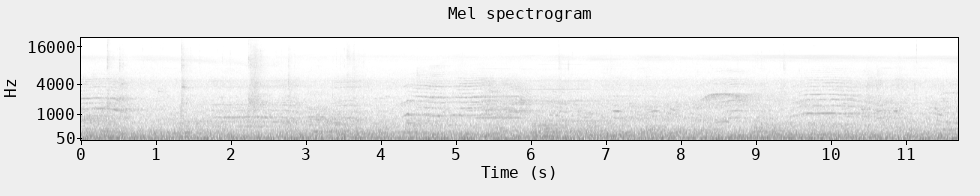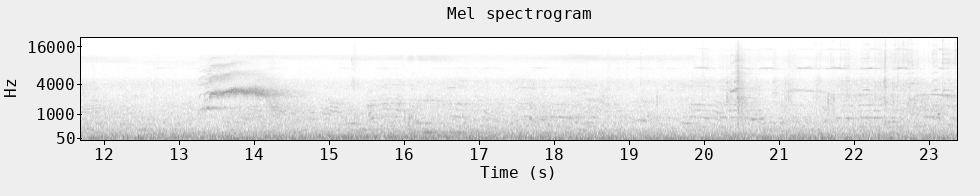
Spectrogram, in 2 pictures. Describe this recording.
In the Plaza, Holiday Many tourists, Very hot weather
